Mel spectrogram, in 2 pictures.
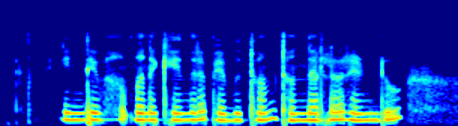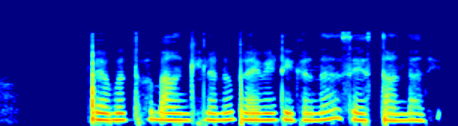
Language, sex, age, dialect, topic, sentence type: Telugu, female, 18-24, Southern, banking, statement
